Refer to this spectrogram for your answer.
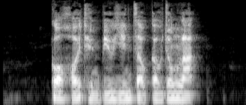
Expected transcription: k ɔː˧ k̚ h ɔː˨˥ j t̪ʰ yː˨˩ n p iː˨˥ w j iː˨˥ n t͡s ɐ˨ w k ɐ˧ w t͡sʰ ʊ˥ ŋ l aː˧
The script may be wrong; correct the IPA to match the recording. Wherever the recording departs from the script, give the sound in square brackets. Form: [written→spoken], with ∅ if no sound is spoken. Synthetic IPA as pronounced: k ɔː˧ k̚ h ɔː˨˥ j t̪ʰ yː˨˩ n p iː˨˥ w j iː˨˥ n t͡s ɐ˨ w k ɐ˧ w [t͡sʰ→t͡s] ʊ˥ ŋ l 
